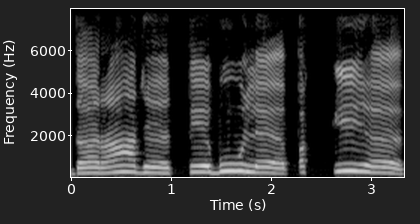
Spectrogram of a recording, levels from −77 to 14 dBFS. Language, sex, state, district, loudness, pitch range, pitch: Hindi, male, Bihar, Araria, -12 LUFS, 250-300 Hz, 275 Hz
